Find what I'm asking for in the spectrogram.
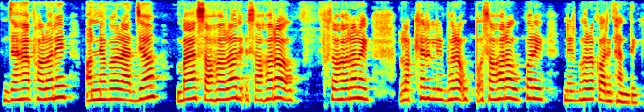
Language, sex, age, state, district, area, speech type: Odia, female, 45-60, Odisha, Nayagarh, rural, spontaneous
